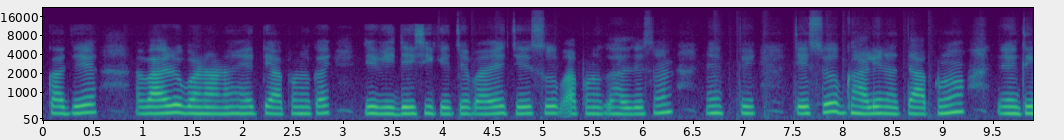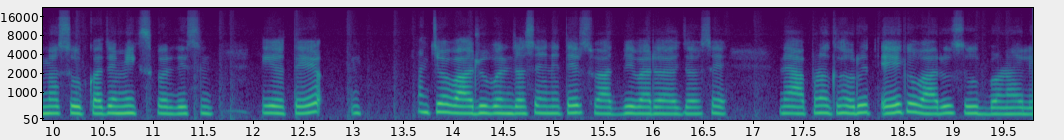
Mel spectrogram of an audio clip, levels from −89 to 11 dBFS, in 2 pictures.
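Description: Right after "कर देश", from 12.01 to 12.09 s, the real background drops out for comfort noise: a flat, featureless hiss about 5 dB quieter, likely discontinuous transmission filling the pause.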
